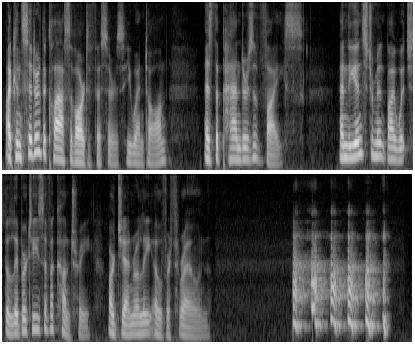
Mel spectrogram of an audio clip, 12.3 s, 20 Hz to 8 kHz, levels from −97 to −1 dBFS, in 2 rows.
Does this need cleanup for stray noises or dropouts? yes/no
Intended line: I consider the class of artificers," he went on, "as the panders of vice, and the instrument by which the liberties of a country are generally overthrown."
yes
